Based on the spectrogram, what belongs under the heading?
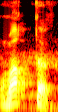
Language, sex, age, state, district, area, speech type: Urdu, male, 45-60, Telangana, Hyderabad, urban, read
